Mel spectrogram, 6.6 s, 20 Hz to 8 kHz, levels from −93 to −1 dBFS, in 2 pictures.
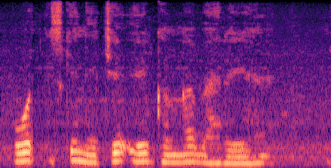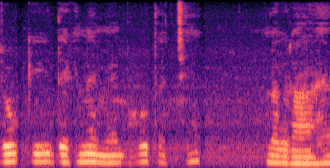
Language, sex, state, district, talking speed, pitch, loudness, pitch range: Hindi, male, Uttar Pradesh, Saharanpur, 155 wpm, 130 Hz, -18 LUFS, 120-145 Hz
